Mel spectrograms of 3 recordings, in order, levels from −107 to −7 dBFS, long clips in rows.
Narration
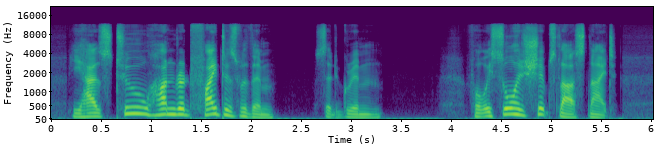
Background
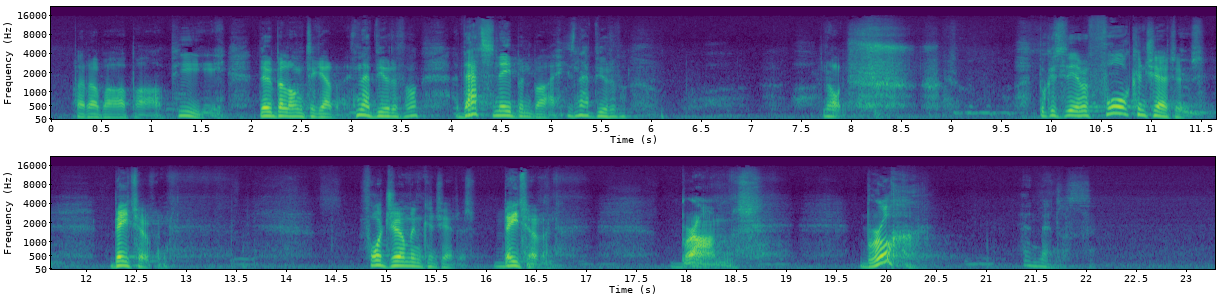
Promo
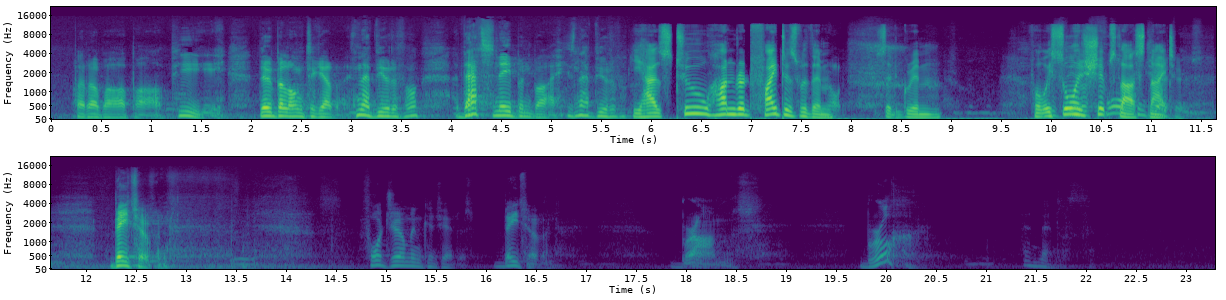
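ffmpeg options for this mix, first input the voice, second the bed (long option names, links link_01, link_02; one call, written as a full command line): ffmpeg -i stem1.wav -i stem2.wav -filter_complex "[0:a]adelay=5600,volume=-2.5dB[link_01];[1:a]volume=6.5dB,afade=type=out:start_time=5.58:duration=0.59:silence=0.251189,afade=type=in:start_time=11.44:duration=0.6:silence=0.398107,afade=type=out:start_time=13.29:duration=1.63:silence=0.0595662[link_02];[link_01][link_02]amix=inputs=2:normalize=0" out.wav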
